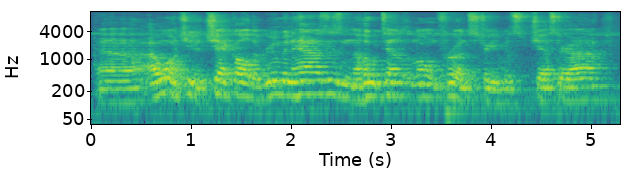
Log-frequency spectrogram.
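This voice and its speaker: A man playing a polite, steady, somewhat hesitant marshal in an old-time radio western. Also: mid-range voice, normal speed, natural voice. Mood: steady, businesslike. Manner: hesitant, courteous, understated. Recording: distant, very echoey stage recording.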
